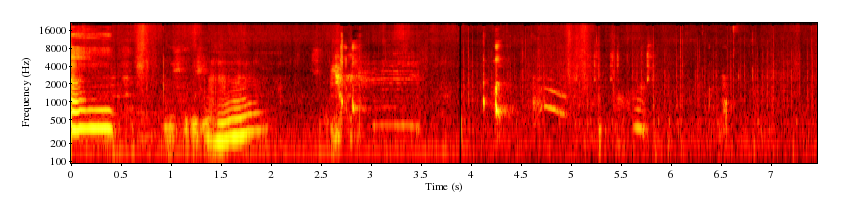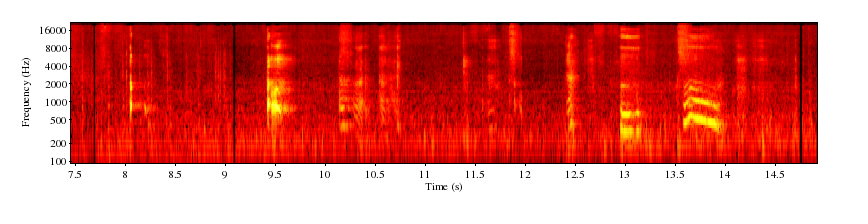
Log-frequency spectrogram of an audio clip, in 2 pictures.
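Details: Newborn baby aged 0–2 months with frequent hiccups: short, sharp, irregular catches in the breathing, roughly 40 a minute, with soft baby sounds between them in a quiet room.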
